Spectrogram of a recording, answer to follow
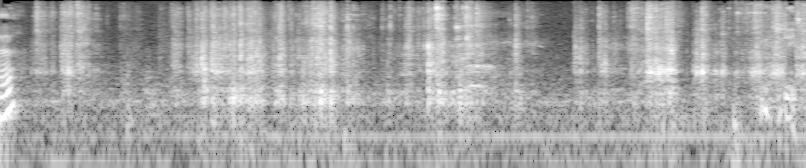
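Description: Lego bricks rattling and clattering in a toy box as a small child rummages through them by hand, in irregular bursts.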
